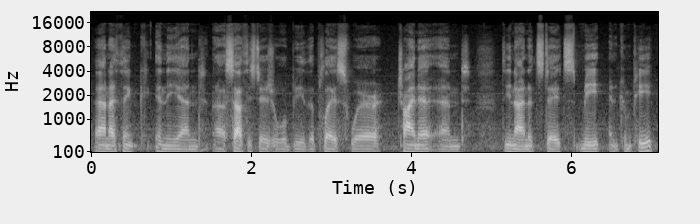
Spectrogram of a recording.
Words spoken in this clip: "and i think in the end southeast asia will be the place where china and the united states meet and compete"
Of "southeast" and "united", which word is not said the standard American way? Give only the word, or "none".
none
